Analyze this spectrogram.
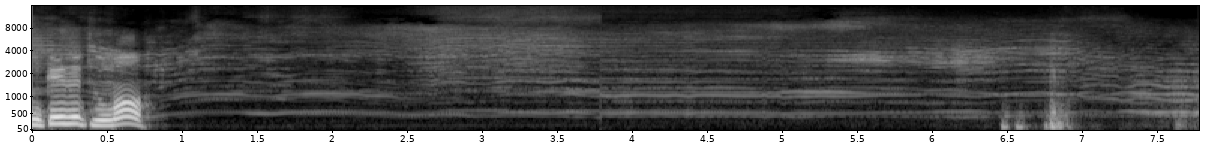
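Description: A young man speaks close to a microphone.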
